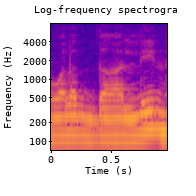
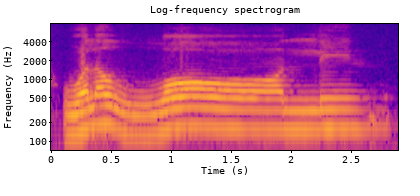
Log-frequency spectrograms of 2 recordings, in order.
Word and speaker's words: ولا الضالين: کہ ولا الضالین ہے بعض لوگ کہتے ہیں ولدالین ہے، ولدالین بھی ٹھیک نہیں ہے، ولدالین بھی صحیح نہیں ہے، بلکہ اس کا اصل تلفظ اس انداز میں ہے ولضالین، یہ بھی ٹھیک ہے، ولضالین بھاری کر کے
